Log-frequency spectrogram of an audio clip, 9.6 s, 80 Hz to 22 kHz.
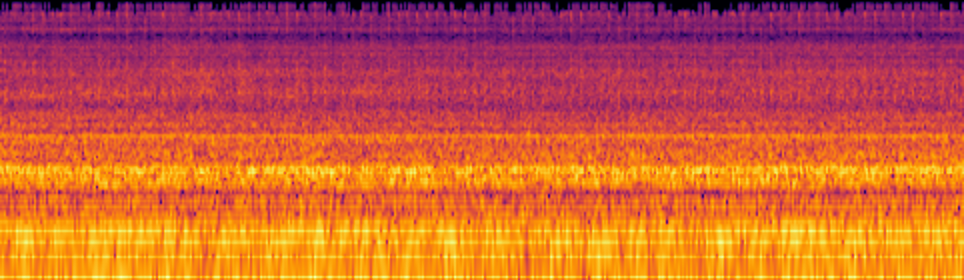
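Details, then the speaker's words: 1969 Chevelle small-block Chevy V8, just revived after decades unused: a steady idle with a constant rough whirring grind from badly worn water pump bearings, maybe a slight lifter tick. "The water pump bearings are scary. They're going like this."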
